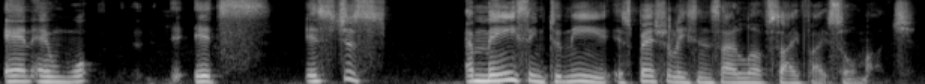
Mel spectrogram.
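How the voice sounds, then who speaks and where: A woman in her fifties hosting a casual film discussion, speaking haltingly and often repeating words as she goes. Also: on the low side, darkish tone, no room sound, studio quality. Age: 50s. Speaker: podcast host.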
